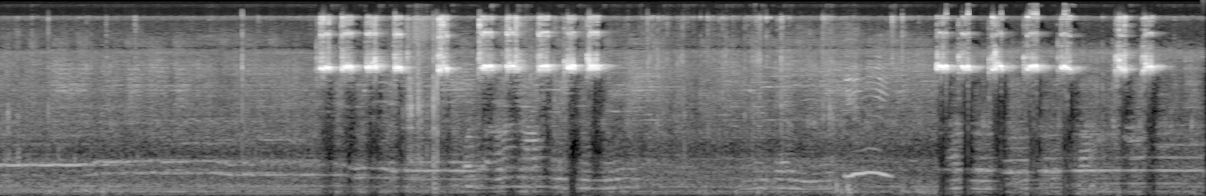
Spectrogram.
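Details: Cricket producing clusters of shrill, pulsed chirps, about four per second, starting after a quiet spell, over faint voices and low tones.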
